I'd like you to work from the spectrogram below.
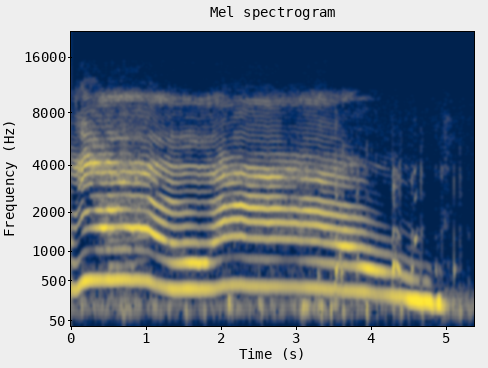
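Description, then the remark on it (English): A person voices the Night Watcher worm, a creature in a story, as a wailing, hungry cat: one long, loud, drawn-out yowl that holds steady and then slides lower at the end, with a few faint clicks in the background. “Night Watcher worm wails like an angry, hungry kitty cat.”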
